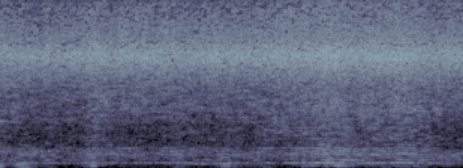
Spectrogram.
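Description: Honey bees at a hive with a brood-disease condition hum in a steady, close, continuous buzz, with individual bees droning past in overlapping swells.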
